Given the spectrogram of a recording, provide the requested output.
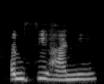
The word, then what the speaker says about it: McHoney: My name is McHoney, MC Honey, pronounced as McHoney.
